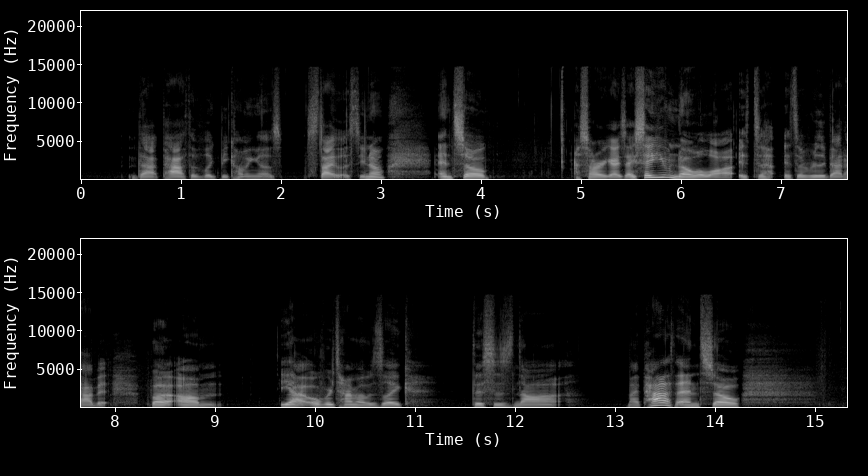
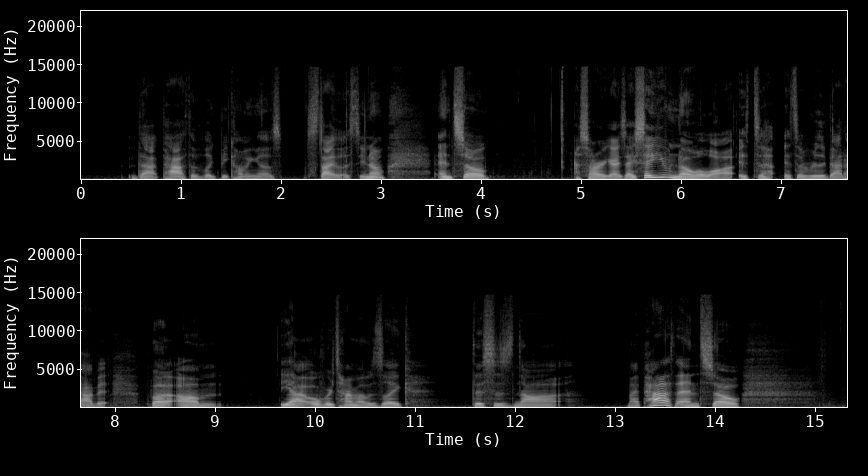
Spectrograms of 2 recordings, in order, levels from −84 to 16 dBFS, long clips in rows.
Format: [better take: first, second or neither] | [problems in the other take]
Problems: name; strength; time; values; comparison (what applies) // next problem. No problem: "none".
second | thin; very slightly; fading below 350 Hz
